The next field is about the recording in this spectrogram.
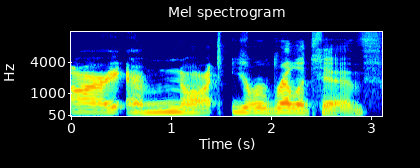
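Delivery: speaking through gritted teeth. Wife retells what her husband said during a screaming argument, retelling speech through gritted teeth. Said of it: "through gritted teeth".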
